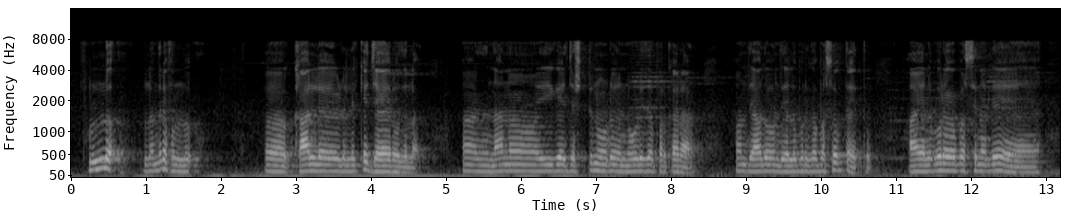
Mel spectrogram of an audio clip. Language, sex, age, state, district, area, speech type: Kannada, male, 30-45, Karnataka, Gadag, rural, spontaneous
